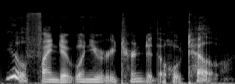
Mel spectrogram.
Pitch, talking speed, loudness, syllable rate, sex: 135 Hz, 255 wpm, -20 LUFS, 5.3 syllables/s, male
